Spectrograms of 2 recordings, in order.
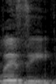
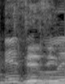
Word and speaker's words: Dizzy Liv: Look, the last time you said Lizzie, but this. See, look at that. I told you I did. I be chopping. But you said it right, Dizzy Liv.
